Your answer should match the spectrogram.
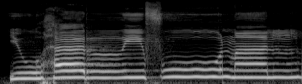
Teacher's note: Karena ada waw sukun yang didahului baris dhammah, maka cara bacanya dipanjangkan fa-nya dua harokat saja.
